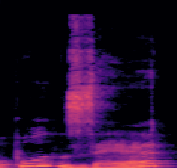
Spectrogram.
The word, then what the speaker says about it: puser: Eu puser, som de Z.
